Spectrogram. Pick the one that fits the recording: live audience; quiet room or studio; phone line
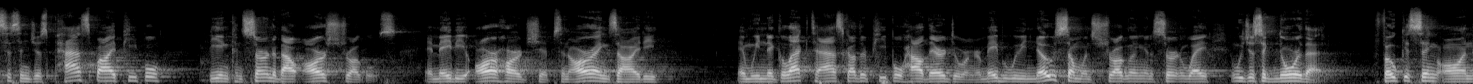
live audience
